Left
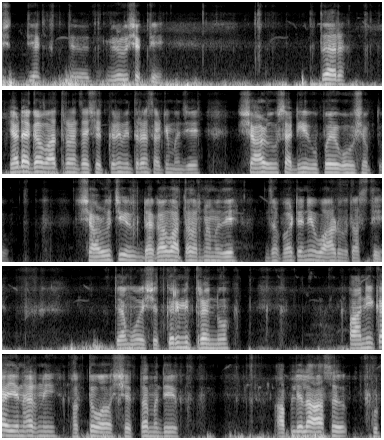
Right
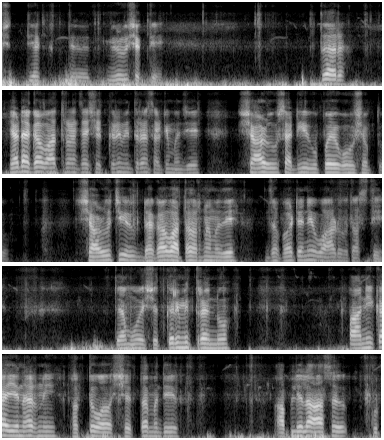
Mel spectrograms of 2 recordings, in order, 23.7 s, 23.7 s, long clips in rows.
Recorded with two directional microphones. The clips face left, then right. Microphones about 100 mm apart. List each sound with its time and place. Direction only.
0.0 s speech: 45° right (ahead or behind)
0.9 s speech: 20° right (ahead or behind)
3.9 s speech: 35° right (ahead or behind)
5.5 s speech: centre (ahead or behind); by 7.3 s 20° right (ahead or behind)
7.7 s speech: 35° right (ahead or behind)
10.4 s speech: 50° right (ahead or behind)
13.4 s speech: 10° right (ahead or behind)
15.6 s speech: 40° right (ahead or behind)
18.6 s speech: 35° right (ahead or behind)
20.1 s speech: 35° right (ahead or behind)
22.0 s a sound: centre (ahead or behind)
22.4 s speech: 35° right (ahead or behind)
23.5 s speech: centre (ahead or behind)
